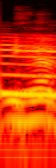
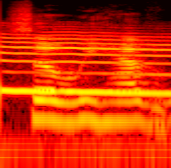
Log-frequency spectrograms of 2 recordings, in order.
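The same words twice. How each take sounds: First: Said in the usual way. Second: Excited. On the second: Real, not acted. Excited podcast intro.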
